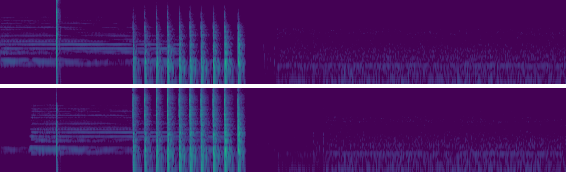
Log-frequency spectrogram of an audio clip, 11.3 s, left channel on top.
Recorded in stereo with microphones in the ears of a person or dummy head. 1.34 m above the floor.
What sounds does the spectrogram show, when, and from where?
1.1 s hammering: 80° left
2.6 s hammering: 70° right (ahead or behind)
